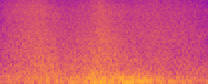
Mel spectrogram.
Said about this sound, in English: Wow, it sure is windy out here. The lifeguard at the beach told us the wind has a lot to do with how ocean waves are created.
